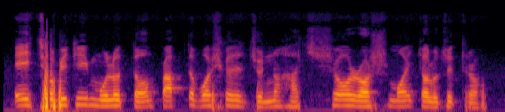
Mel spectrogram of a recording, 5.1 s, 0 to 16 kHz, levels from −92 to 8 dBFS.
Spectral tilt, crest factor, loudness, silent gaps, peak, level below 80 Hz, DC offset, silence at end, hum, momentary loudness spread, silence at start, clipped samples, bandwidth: -8.5 dB/octave; 22 dB; -23 LUFS; none; 0 dBFS; -44 dBFS; under 0.1%; 0.2 s; none; 11 LU; 0.15 s; under 0.1%; 10.5 kHz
